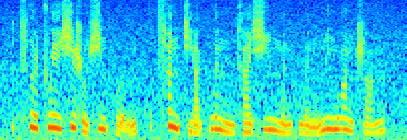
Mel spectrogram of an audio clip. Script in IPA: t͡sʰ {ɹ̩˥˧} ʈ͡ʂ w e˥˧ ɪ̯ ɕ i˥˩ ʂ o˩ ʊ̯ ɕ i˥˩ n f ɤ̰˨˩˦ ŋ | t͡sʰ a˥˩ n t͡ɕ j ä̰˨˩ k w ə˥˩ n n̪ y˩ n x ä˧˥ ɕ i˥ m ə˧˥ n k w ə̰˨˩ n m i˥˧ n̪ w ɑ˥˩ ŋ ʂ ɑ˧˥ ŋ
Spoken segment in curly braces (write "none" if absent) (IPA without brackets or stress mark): ɹ̩˥˧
